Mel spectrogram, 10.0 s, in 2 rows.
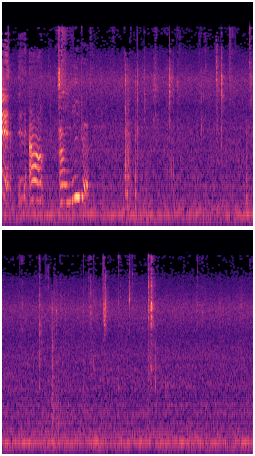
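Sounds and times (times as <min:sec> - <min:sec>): chewing popcorn: 0:02.8 - 0:09.4.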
